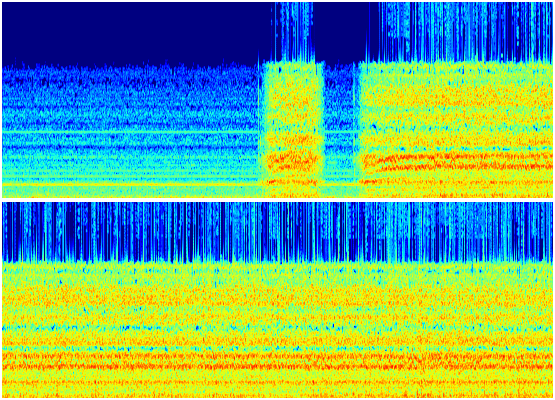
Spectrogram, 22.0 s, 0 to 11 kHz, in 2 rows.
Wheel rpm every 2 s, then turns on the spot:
0, 0, 50, 80, 160, 160, 160, 160, 160, 160, 160.
none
